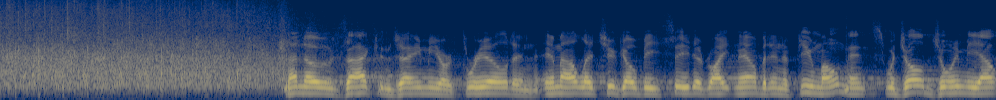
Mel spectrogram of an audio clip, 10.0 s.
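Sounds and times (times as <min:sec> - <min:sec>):
audience applauding: 0:00.0 - 0:03.1
speech: 0:02.8 - 0:09.9.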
